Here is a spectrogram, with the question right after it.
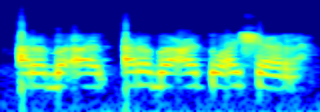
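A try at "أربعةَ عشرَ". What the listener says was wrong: Arba'ata. Bukan arba'atu. Arba'ata asyar.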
